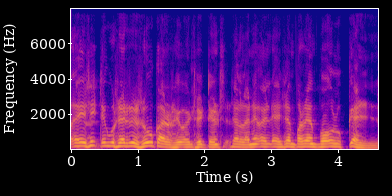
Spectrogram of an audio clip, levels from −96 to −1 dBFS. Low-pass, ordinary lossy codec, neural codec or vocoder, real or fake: none; none; none; real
